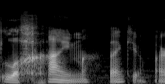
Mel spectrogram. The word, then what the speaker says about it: L'chaim: Phonetically, it is l'chaim.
